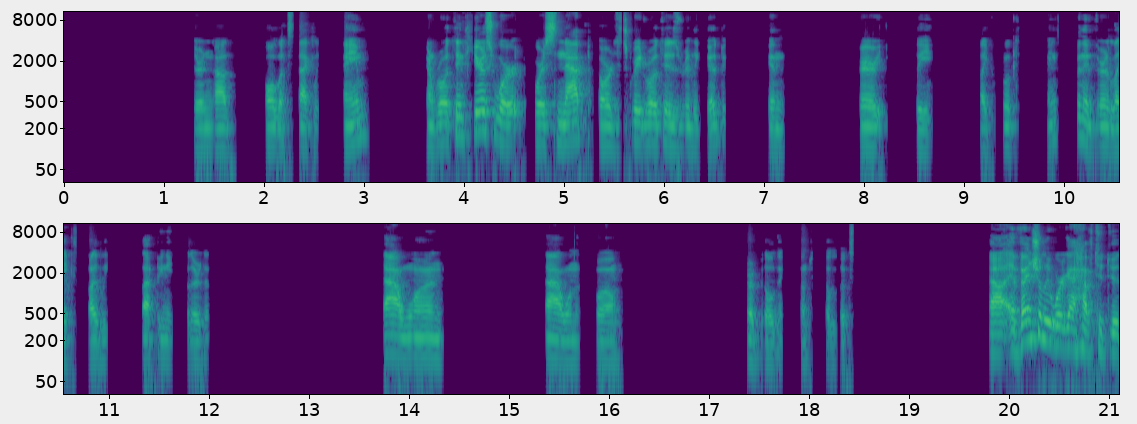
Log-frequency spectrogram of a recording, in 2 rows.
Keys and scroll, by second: 2.1 e, 3.3 ctrl+a, 3.8 ctrl+z, 4.7 e, 9.8 w, 11.4 e, 18.4 w, 19.7 ctrl+z.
